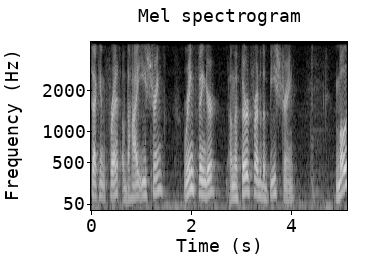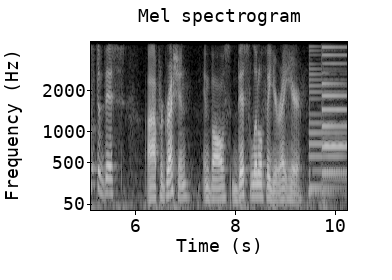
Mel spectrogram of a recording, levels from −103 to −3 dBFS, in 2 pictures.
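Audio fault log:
Nothing stood out on listening to this clip.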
